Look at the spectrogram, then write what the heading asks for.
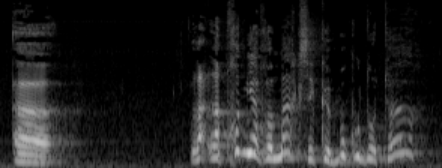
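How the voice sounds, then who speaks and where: This man talks at an extremely high pitch for a man, with very wide pitch swings. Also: long, frequent pauses. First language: not French (speaking French). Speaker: sociologist and economist researcher. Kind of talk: academic presentation. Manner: halting, many hesitations and repetitions.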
